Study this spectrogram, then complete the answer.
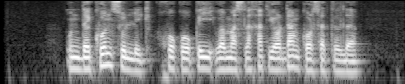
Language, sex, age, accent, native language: Uzbek, male, 18-24, Toshkent shahri, Uzbek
